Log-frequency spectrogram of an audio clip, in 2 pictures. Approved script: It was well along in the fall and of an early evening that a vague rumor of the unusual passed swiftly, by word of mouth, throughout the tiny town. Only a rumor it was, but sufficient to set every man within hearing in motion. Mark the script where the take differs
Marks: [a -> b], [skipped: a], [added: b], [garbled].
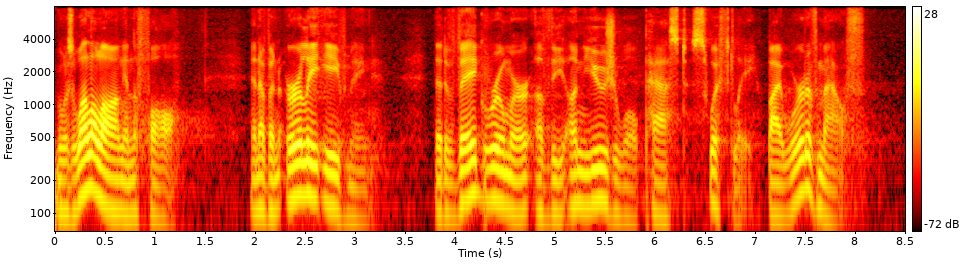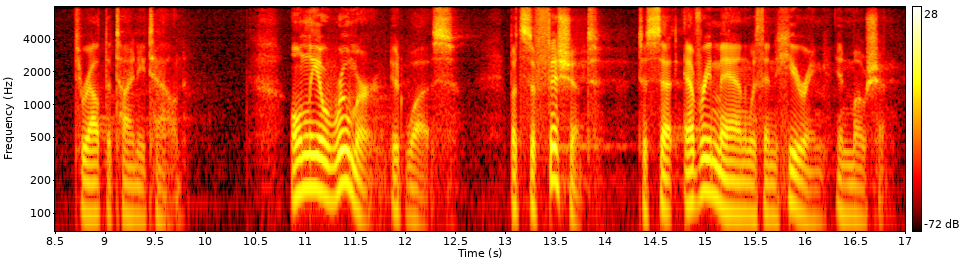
It was well along in the fall and of an early evening that a vague rumor of the unusual passed swiftly, by word of mouth, throughout the tiny town. Only a rumor it was, but sufficient to set every man within hearing in motion.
